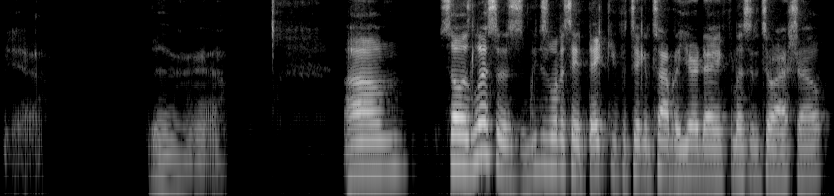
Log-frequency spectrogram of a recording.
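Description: A man's voice: mid-range voice, normal speed, long pauses. Casual man hosting a sports podcast. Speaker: podcast host.

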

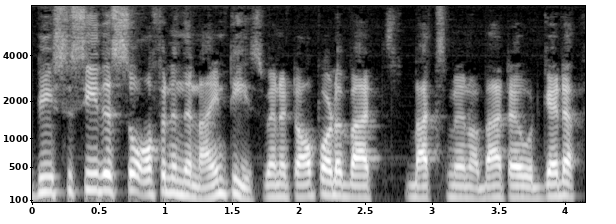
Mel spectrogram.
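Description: A man's voice: medium pitch, fast, a little mellow, no room sound. Guy chatting casual on a podcast, loads of uh and you know, dead dry sound. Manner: chatty, joking, many fillers. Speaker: cricket writer guest.

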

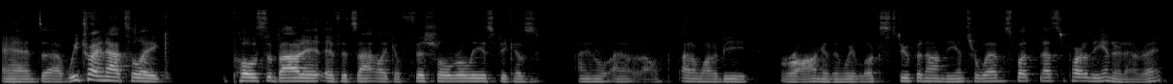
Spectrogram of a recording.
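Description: A man's voice: steady tone, normal speed, a bit bright. A man hosting a casual podcast, chatting in a laid-back, rambling way. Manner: laid-back, rambling, self-described high voice. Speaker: podcast host.

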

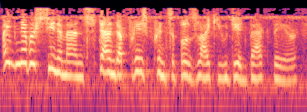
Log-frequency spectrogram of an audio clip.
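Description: An animated young country girl. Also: a little high, moderate pace. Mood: admiring. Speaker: actress playing a country girl. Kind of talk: classic radio drama acting. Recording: muffled, hissy vintage radio recording.

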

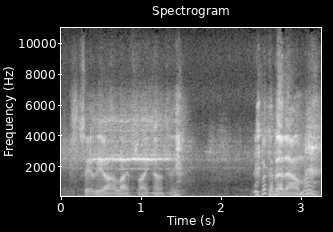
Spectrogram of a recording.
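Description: A man playing a hurried, brusque army colonel and father in a 1950s radio drama. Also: mid-range voice, wildly swooping pitch, loud music behind the voice, rough recording. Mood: brisk. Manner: brusque, dismissive.

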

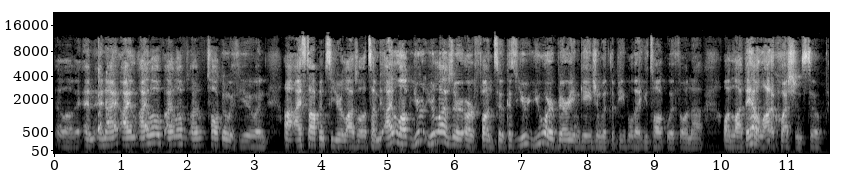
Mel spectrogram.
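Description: Man, panel host, husky voice, upbeat, laughs a lot, repeats words. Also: on the high side, fast, hardly any pauses. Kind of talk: casual panel chat.

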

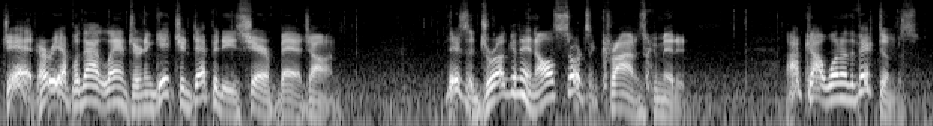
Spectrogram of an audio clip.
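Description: A man voicing an excitable, suspicious country farmer with folksy, exclamatory talk in a storybook reading. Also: mid-range voice, normal speed, vocal fry, slight background noise, pitched above the performer's own voice. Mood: excited, urgent. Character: excitable rustic old farmer, tall, suspicious then eager.

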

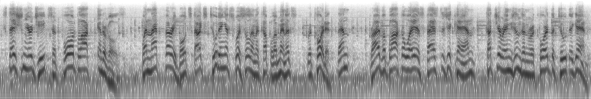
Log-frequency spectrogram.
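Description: A man playing a brisk, resourceful American investigator in an old-time radio drama, with a clipped, commanding manner. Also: sits high, animated, faint music behind. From United States. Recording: dull, noisy old radio recording.

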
